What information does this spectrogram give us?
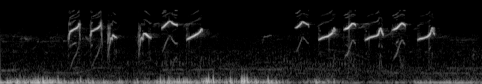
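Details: Female cinereous tit calling the male, used as a lure to draw other birds into calling: high, sharp whistled chirps, many sliding downward, in two quick bursts of about six and seven notes over a low background rumble.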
